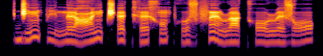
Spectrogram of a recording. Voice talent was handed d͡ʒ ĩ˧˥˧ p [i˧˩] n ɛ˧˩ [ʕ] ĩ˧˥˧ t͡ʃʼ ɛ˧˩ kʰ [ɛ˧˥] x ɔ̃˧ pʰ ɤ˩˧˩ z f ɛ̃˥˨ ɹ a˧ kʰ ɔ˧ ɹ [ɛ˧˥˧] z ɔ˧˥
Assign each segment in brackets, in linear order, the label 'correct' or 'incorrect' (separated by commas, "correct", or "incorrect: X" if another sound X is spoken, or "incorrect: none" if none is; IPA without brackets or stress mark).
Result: correct, correct, incorrect: ɛ˩˧˩, incorrect: ɛ˧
